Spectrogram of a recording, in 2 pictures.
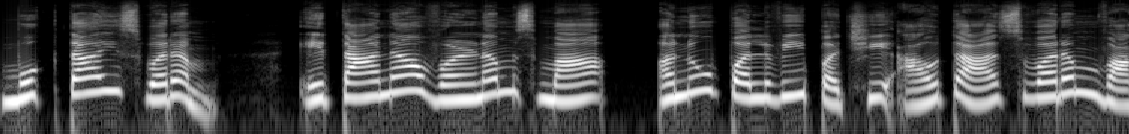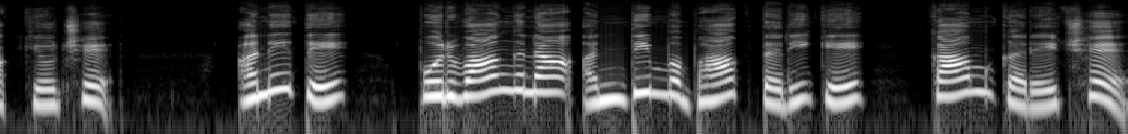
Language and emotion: Gujarati, neutral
